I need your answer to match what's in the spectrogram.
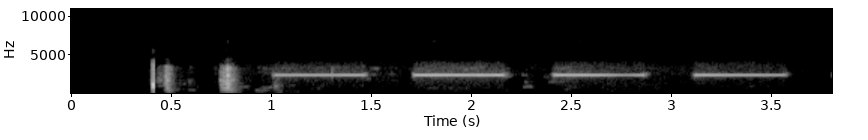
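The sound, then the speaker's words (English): A few sharp clicks, then a steady run of high electronic beeps from a participant's unmuted phone on a group call line, each about half a second long with short even gaps, repeating four or five times at moderate volume. “Oops, somebody needs to mute their phone.”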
